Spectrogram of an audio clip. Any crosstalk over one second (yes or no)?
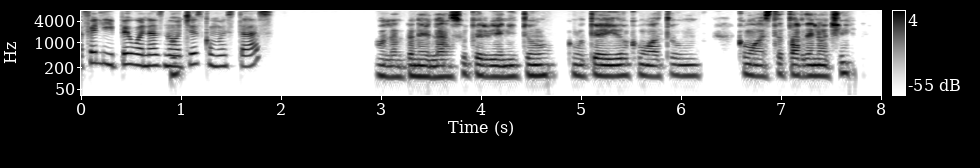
no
